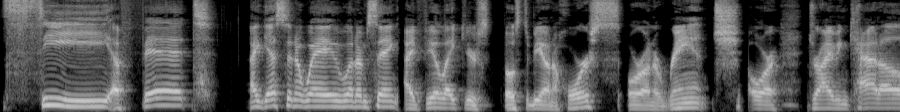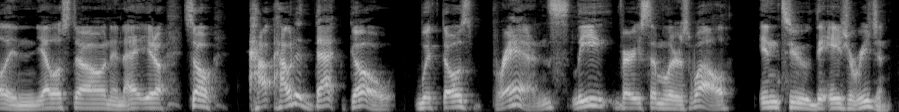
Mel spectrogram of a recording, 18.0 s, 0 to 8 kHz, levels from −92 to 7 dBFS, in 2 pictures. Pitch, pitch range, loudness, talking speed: 130 Hz, 115-155 Hz, -20 LUFS, 175 wpm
